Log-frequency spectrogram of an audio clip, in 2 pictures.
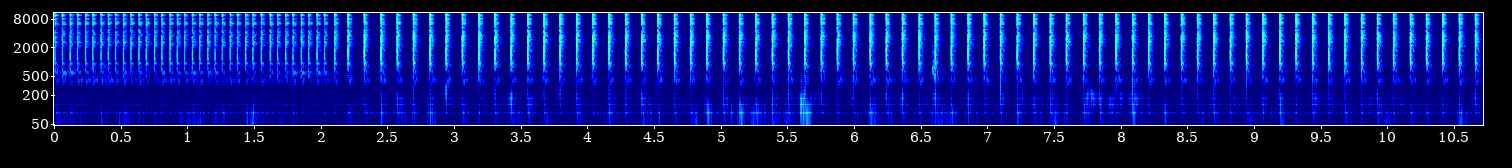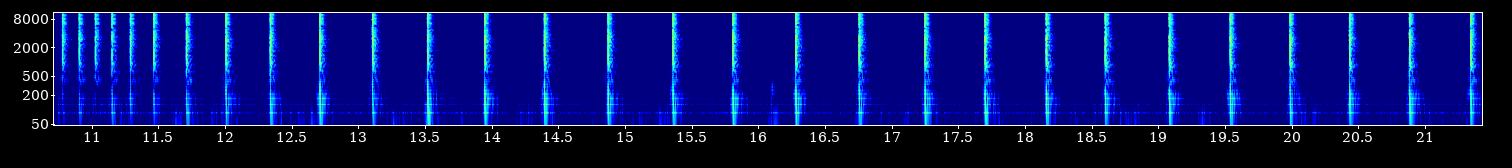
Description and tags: Strobe click
The noise of a strobe light.Recorded with a Zoom H2n.
Normalized and noise reduction with Audacity.
electricity, Sound-effect, machine, strobe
